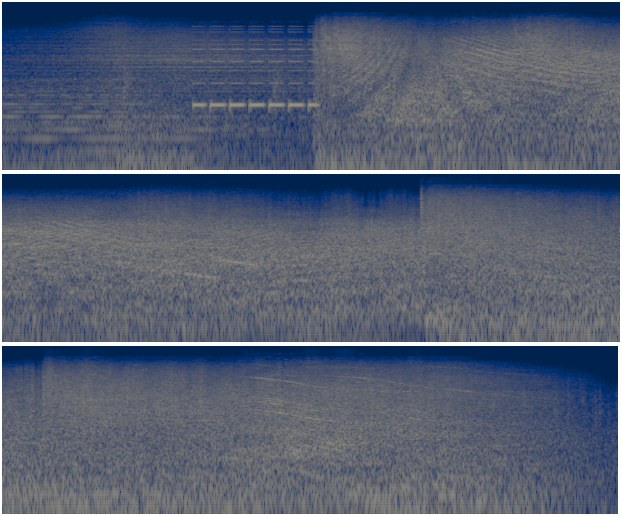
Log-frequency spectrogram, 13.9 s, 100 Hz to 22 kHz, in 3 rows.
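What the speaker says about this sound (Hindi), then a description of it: "मैं तुम्हें बताना चाहता हूं कि जब 3 टन का एनर्जॉन फटता है तो उसकी आवाज कैसी होती" A massive blast from three tons of Energon detonating in a Transformers cartoon: a sudden loud crash a couple of seconds in, then a long roaring, crackling rumble that keeps swelling with fresh bursts, heard alone without voices.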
